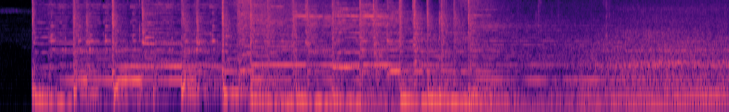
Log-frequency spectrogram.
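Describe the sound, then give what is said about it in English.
An old red jeep's engine drones as it drives along an unmarked dirt track and crosses a railway line. A loud, steady hum is punctuated by many sharp rattling knocks and bumps. “an old red jeep swings off the road, drives along an unmarked dirt track and crosses over the railway line”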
